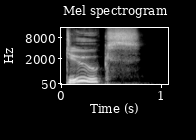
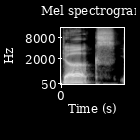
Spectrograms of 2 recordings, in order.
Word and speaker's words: Dux: Yeah, it looks like our boy Frank Dukes, which makes sense, but Dukes is how it's pronounced, not Ducks, even though I've been saying Ducks, because it's spelled D-U-X, Ducks.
